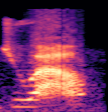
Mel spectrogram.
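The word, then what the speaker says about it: João: I mean, Joao, is that how you say his name, Joao?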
